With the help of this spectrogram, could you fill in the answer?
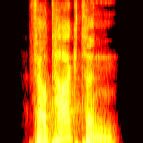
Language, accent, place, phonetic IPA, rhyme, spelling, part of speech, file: German, Germany, Berlin, [fɛɐ̯ˈtaːktn̩], -aːktn̩, vertagten, adjective / verb, De-vertagten.ogg
- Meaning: inflection of vertagen: 1. first/third-person plural preterite 2. first/third-person plural subjunctive II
